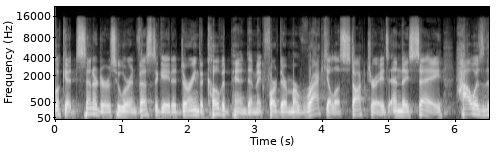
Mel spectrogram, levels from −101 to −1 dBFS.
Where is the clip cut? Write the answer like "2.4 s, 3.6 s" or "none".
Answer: none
